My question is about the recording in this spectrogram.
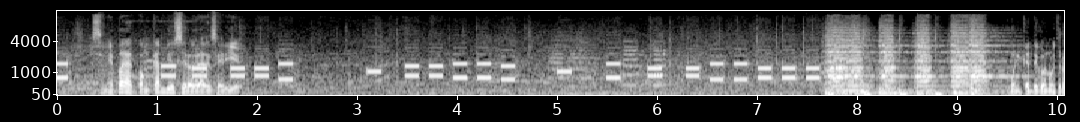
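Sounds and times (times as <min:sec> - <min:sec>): phone keypad two-tone beeps: 0:01.0 - 0:02.4, 0:03.1 - 0:07.7.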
